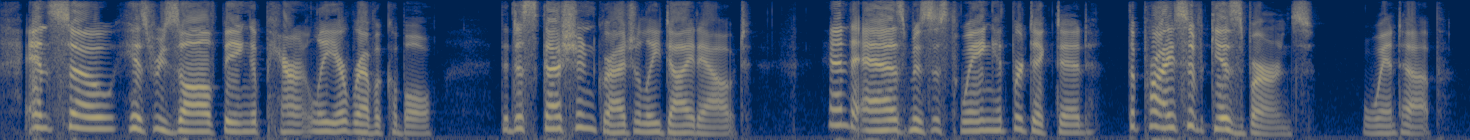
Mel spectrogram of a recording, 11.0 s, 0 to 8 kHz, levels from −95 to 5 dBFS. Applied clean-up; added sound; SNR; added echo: none; none; none; none.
